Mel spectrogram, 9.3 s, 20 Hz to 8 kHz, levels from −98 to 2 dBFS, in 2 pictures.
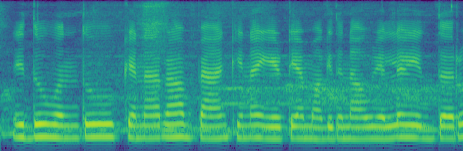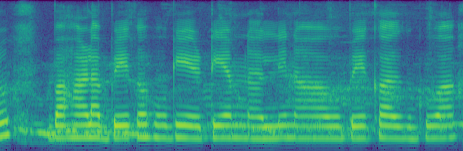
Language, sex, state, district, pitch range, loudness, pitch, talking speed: Kannada, female, Karnataka, Shimoga, 195-205 Hz, -16 LUFS, 200 Hz, 110 wpm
